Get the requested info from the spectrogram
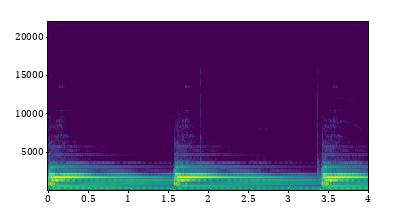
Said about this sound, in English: Let's ring the bell for the red hot fighting Phils.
